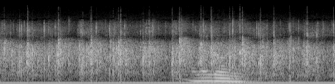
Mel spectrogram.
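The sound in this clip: Children applauding at a church service: dense, steady clapping that fills the whole stretch at an even loudness, with a voice talking over part of it.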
